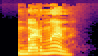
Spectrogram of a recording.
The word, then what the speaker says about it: бармен: По аналогии с бизнесменом или суперменом, ударение в слове «бармен» хочется поставить на последний слог. Тут-то и подстерегает ловушка. Большинство словарей фиксирует вариант «бармен».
